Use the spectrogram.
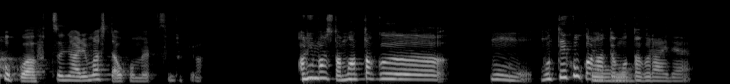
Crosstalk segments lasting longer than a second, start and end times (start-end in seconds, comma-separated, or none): none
